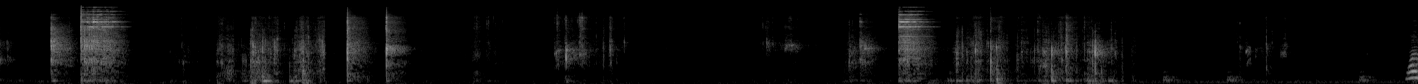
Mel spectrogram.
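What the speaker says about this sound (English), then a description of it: "Make sure you only add 1 egg at a time and mix this in" Cake batter for a Victoria sponge, with egg mixed in one at a time, is stirred and scraped in a bowl. It comes through as irregular bursts of clinking, tapping and sloppy scraping with short quiet gaps.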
